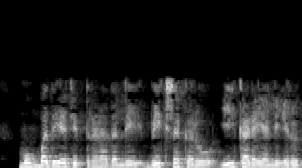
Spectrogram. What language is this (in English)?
Kannada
